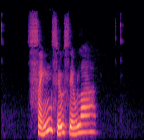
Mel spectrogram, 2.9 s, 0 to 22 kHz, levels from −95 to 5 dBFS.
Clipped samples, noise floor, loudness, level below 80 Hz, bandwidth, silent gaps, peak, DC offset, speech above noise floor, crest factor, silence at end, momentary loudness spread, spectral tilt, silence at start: under 0.1%; -70 dBFS; -16 LUFS; -68 dBFS; 15 kHz; none; -2 dBFS; under 0.1%; 55 dB; 16 dB; 1 s; 14 LU; -6.5 dB/octave; 0.6 s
